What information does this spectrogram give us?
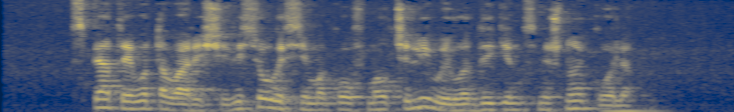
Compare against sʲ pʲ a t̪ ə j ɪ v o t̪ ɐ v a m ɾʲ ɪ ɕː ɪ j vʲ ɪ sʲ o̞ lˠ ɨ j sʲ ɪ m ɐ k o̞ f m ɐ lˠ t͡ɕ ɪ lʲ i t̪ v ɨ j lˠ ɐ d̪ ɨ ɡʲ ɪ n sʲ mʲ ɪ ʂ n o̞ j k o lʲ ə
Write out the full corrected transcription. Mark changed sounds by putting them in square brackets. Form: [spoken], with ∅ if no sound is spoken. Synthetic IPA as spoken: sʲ pʲ a t̪ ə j ɪ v o t̪ ɐ v a [∅] ɾʲ ɪ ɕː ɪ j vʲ ɪ sʲ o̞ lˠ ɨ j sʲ ɪ m ɐ k o̞ f m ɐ lˠ t͡ɕ ɪ lʲ i [∅] v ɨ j lˠ ɐ d̪ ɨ ɡʲ ɪ n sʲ mʲ ɪ ʂ n o̞ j k o lʲ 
